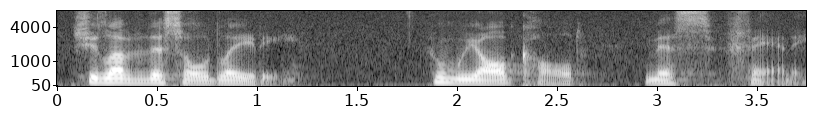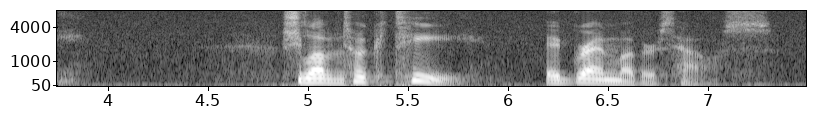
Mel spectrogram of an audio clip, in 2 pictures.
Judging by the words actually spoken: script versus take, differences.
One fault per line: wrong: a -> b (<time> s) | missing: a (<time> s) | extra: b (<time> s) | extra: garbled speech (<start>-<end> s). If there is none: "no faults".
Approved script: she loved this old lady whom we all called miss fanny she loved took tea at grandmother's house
no faults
